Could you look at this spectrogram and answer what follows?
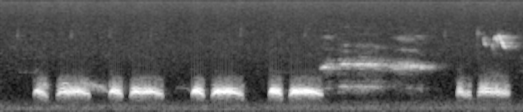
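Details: Wild spotted dove prized as a lure bird, its voice sometimes stuttering. Low hollow coos in short-then-long pairs, repeated about once a second, with a faint drawn-out higher call from another bird in the background midway.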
